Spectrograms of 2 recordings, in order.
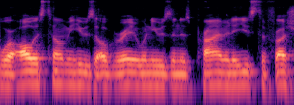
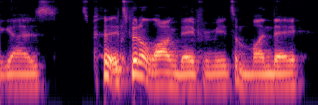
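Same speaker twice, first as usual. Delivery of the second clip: ordinary talk, nothing marked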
